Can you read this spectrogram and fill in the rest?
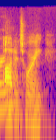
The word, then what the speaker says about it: auditory: is the oratory? Is that how you say it? – Auditory.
